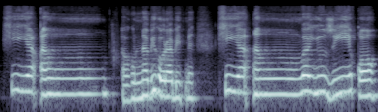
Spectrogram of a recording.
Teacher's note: شیعا، اب دیکھیے شی زیر شی یا زبر یا، شیعا، عین دو زبر ان کی تنوین آ گئی، لیکن تنوین کے فوراً بعد آگے تشدید آ گئی، کیا ہوا، تنوین ختم، ادغام ہو گیا، عین جا کے واو میں جڑے گا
